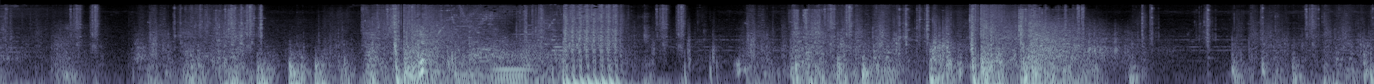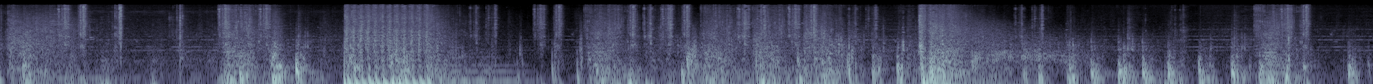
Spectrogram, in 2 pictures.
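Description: Wooden building pieces clatter and thud into place in quick bursts.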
